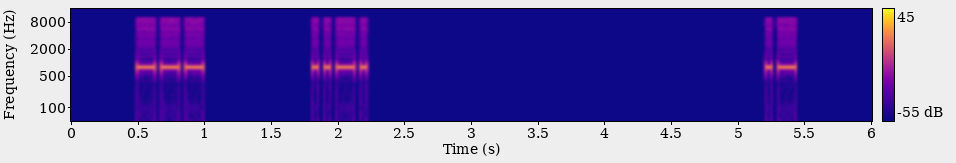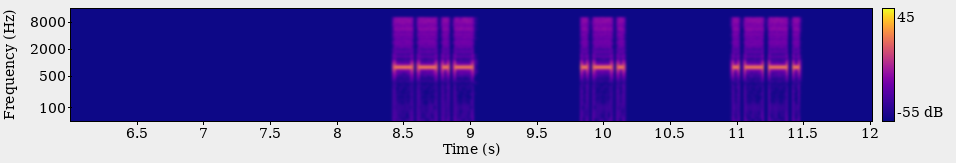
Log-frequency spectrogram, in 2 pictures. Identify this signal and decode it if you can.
Morse code, heard as a keyed tone, about 27 wpm, spaced as for 9 wpm, 800 Hz. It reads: OF A QRP
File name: (spaced) / QSOs Spaced-mp3s / WD0BGP 1 @25 sp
